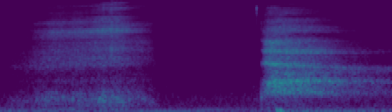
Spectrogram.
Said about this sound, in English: So I breathe through my nose, right into my belly. And then I just let it go.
